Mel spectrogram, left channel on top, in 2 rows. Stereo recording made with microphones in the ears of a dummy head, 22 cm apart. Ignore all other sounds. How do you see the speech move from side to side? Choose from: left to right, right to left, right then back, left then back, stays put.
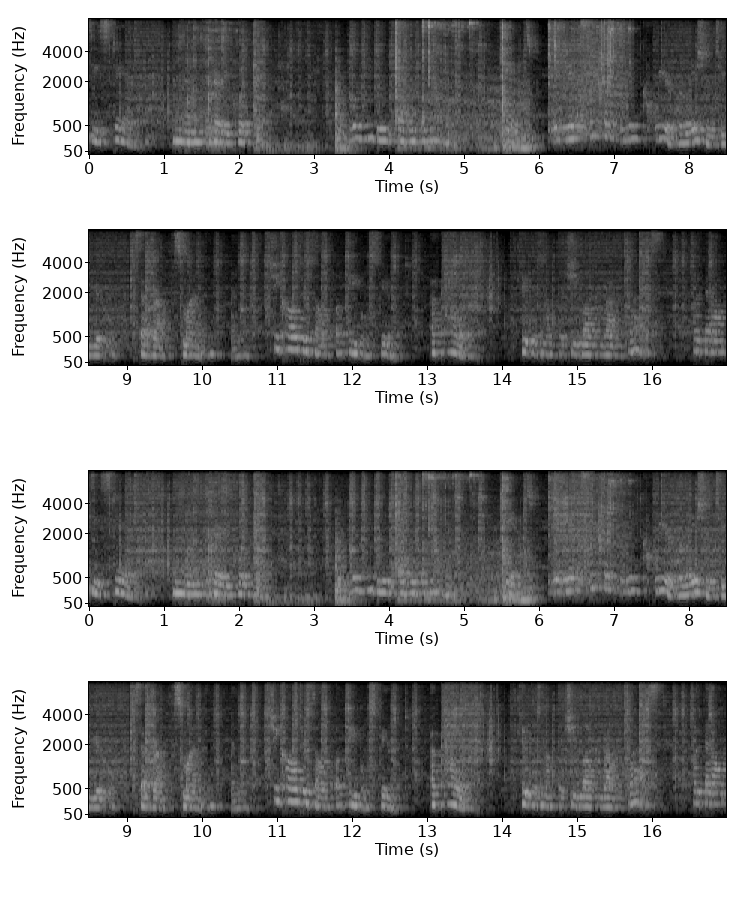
left to right.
